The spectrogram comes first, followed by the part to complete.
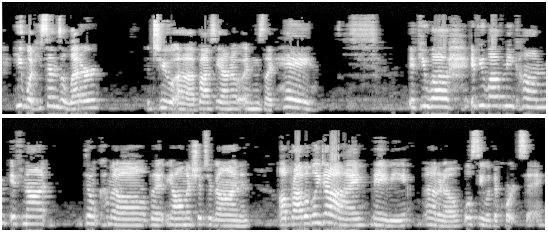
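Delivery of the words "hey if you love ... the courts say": acted casual, shrugging, offhand blasé indifference. Retelling Antonio's letter to Bassiano: blasé Antonio voice. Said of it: "so blasé".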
